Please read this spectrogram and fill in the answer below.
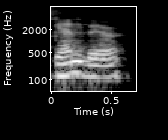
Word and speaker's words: Guenveur: But most people don't know how to pronounce Guenveur.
